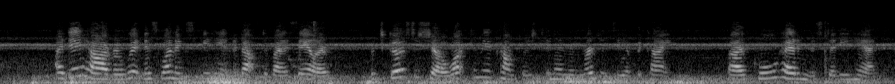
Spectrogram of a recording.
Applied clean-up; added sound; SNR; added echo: none; Thunder; 0 dB; reverberation time 0.1 s.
